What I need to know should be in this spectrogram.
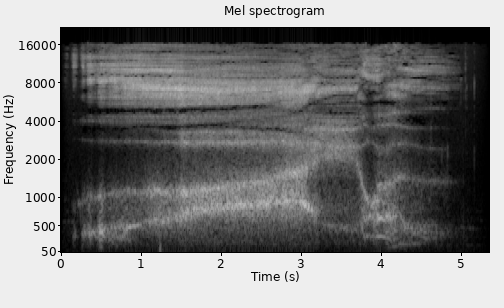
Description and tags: Zombie gasps
Inhuman creature zombie-like gasps. Zombie voices acted and recorded by me. Using Yamaha pocketrak W24.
